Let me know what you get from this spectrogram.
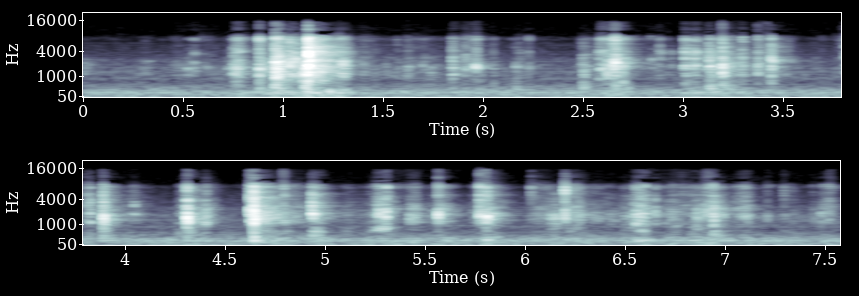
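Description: Clear plastic blister packaging crackling and clicking as it is pried at by hand to get it open: irregular sharp clicks and crinkles, the loudest about a second in.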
